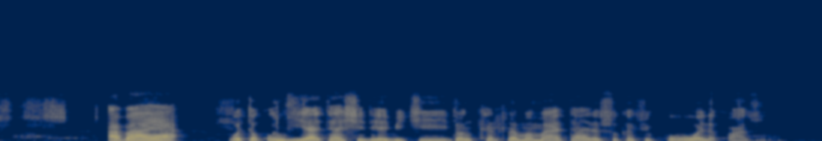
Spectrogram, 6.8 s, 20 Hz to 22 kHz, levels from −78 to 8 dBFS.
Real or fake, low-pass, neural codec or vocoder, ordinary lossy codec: real; none; none; none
